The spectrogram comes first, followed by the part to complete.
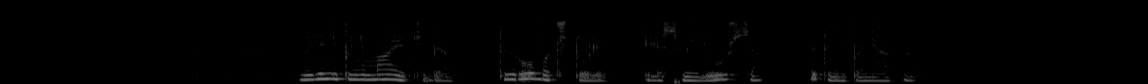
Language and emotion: Russian, sad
